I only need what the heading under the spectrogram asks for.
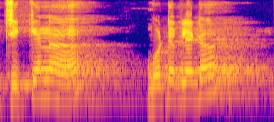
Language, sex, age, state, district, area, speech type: Odia, male, 60+, Odisha, Nayagarh, rural, spontaneous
